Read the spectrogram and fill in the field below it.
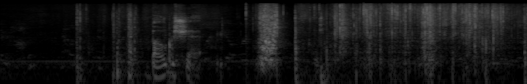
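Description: A cardboard box is handled and rubbed.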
